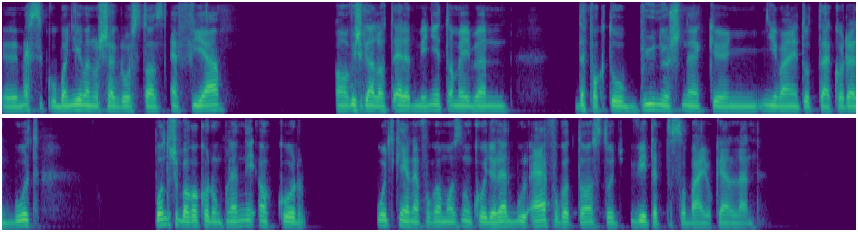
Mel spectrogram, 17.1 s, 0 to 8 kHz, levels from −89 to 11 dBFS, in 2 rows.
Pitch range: 115-130 Hz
